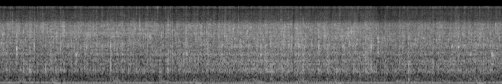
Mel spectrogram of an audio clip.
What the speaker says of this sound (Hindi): अब जो मछली के जो पीसीज हैं इसको हम हल्का सा फ्राई करेंगे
